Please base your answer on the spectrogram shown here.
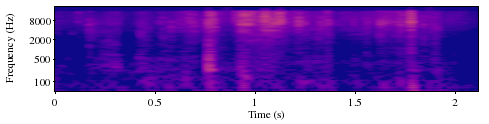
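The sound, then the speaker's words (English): Gift wrapping paper being torn open, a faint crinkling rustle broken by a few sharp rips. “Unwrap it, right? Yeah, you can unwrap a gift.”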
